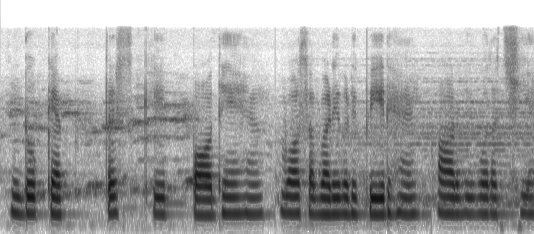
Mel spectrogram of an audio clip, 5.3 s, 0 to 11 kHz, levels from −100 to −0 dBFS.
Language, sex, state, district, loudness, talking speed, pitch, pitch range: Hindi, female, Bihar, Muzaffarpur, -17 LUFS, 170 wpm, 195 Hz, 190-200 Hz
